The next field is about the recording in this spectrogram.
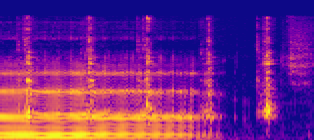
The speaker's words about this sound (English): Oh, time's ticking.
